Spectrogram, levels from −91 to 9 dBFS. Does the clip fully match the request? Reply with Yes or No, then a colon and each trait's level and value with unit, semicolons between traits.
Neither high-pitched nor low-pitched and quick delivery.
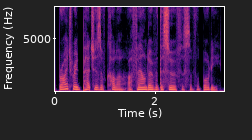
Yes: medium, 175 Hz; fast, 230 wpm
